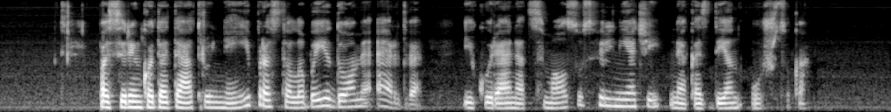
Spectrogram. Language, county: Lithuanian, Telšiai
